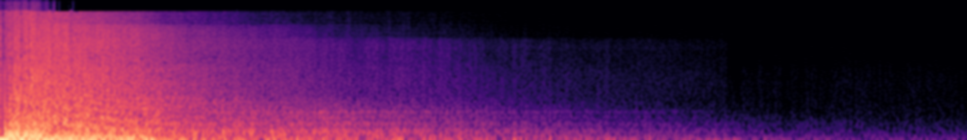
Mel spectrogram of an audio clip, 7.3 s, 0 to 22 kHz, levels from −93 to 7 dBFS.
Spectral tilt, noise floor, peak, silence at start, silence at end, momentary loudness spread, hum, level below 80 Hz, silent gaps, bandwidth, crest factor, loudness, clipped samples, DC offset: -4.5 dB/octave; -65 dBFS; 0 dBFS; 0 s; 4.25 s; 28 LU; none; -18 dBFS; none; over 20 kHz; 12 dB; -10 LUFS; 0.7%; under 0.1%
